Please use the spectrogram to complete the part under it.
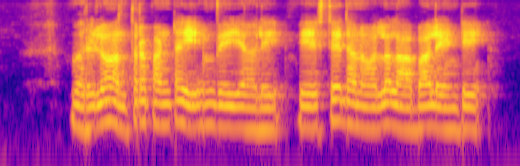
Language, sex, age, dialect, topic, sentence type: Telugu, male, 18-24, Utterandhra, agriculture, question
